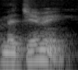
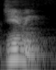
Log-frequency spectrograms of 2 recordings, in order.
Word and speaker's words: Najimy: with Midler, Parker, or Najimy. I'm saying Kathy's name wrong. I know it. Not Jimmy. Najimy, but it's one M.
